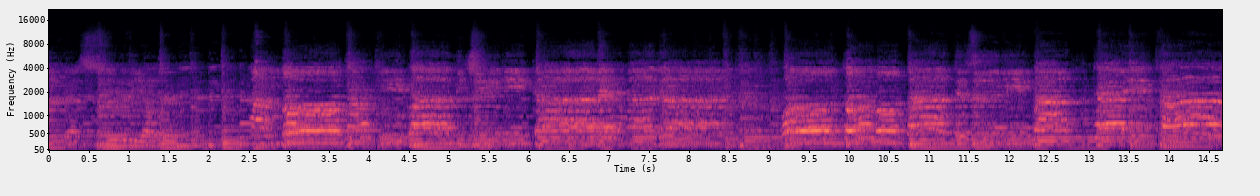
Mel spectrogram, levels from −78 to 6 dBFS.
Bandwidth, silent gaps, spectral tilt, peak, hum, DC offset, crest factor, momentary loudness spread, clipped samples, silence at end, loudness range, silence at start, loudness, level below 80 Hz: 15.5 kHz; none; -5 dB/octave; -8 dBFS; none; under 0.1%; 16 dB; 9 LU; under 0.1%; 0 s; 2 LU; 0 s; -25 LUFS; -70 dBFS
